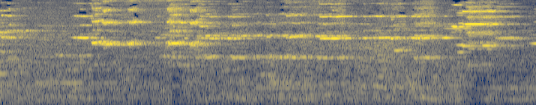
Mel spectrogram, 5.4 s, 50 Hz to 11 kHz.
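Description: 281-series Haruka limited express EMU braking to a stop, its wheels and brakes squealing in several high, shifting tones over a low rumble.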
